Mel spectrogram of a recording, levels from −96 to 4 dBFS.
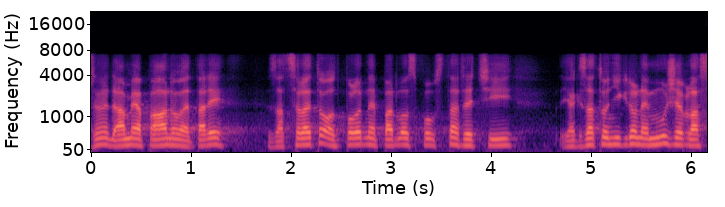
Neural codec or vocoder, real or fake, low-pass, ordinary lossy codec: codec, 16 kHz, about 1 kbps, DyCAST, with the encoder's durations; fake; 7.2 kHz; MP3, 96 kbps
